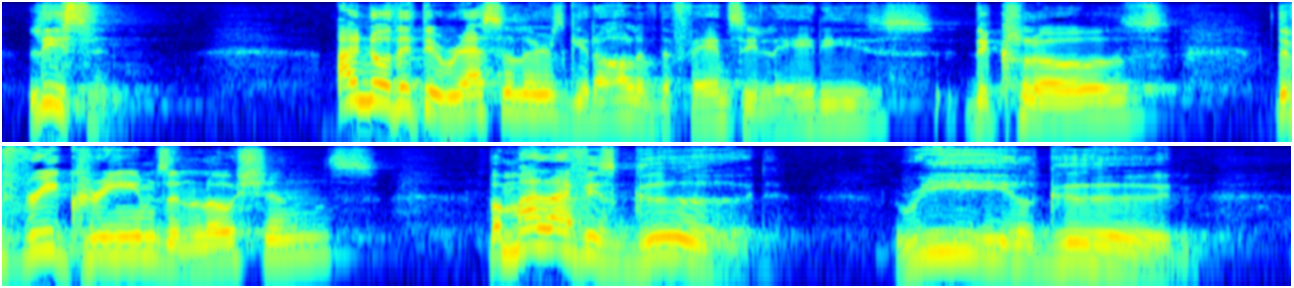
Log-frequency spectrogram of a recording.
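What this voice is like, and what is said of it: Put-on accent imitating a film character. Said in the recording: “Nacho's mouth, if you'll bear with my accent”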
